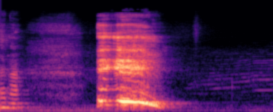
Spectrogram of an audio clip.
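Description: A woman coughs close by.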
